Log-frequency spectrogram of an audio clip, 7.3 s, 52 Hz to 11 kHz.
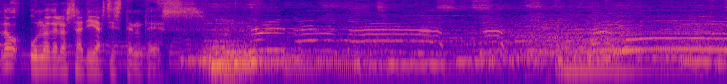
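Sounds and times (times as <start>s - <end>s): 
speech: 0.0s - 5.0s
large crowd booing: 2.0s - 7.2s.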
